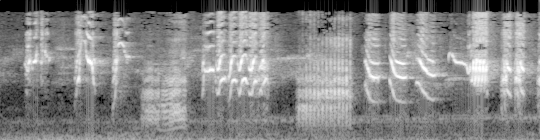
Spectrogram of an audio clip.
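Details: Javan myna master and provoking song with full fill-ins, meant for training young mynas: bright whistled notes and sharp chirps, two harsh buzzy bursts in the middle, then a run of rising whistles ending in squeaky chatter.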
